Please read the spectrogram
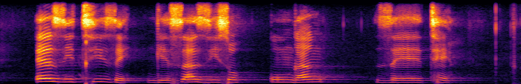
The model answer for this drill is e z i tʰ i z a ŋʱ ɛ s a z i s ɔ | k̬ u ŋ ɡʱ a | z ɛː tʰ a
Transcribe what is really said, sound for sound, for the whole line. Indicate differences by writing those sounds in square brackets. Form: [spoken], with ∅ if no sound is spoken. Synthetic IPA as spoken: e z i tʰ i z [ɛ] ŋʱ ɛ s a z i s ɔ | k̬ u ŋ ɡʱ a | z ɛː tʰ [ɛ]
